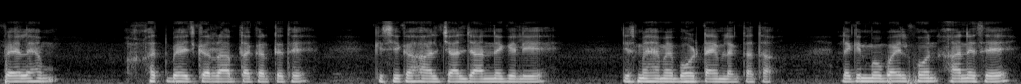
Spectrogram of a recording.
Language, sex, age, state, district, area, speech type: Urdu, male, 18-30, Uttar Pradesh, Gautam Buddha Nagar, urban, spontaneous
